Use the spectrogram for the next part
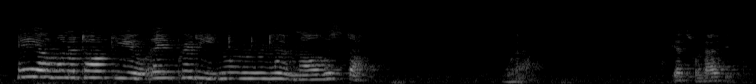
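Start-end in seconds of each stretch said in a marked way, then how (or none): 0.2-2.2 brash, loud, high-pitched yelling. Speaker retells a man yelling at a girl, retelling a man's yelling. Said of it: "He's yelling".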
